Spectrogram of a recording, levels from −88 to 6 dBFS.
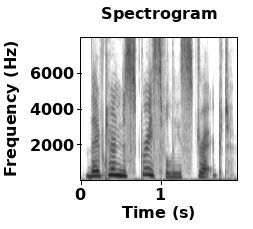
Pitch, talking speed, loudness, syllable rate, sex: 270 Hz, 125 wpm, -15 LUFS, 5.6 syllables/s, female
